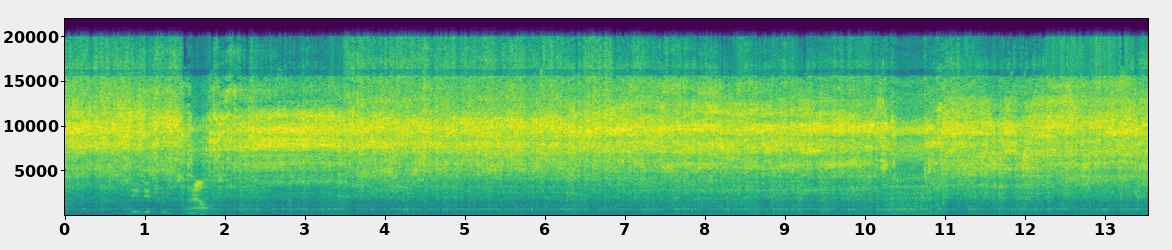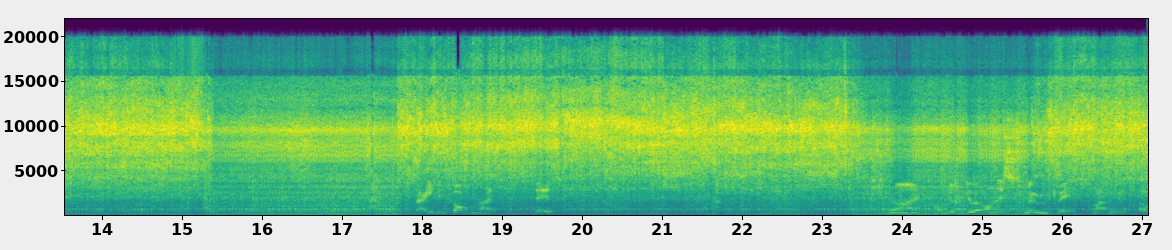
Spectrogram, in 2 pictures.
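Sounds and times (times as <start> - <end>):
lathe motor humming: 0.0 - 27.0
sandpaper hissing on wood: 25.7 - 27.0.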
